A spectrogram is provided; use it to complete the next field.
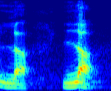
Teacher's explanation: पार्श्विक पार्श्विक मतलब जिन व्यंजनों के उच्चारण में जीभ तालू को छुए किंतु पार्श्व पार्श्व मतलब बगल में से हवा निकल जाए उन्हें पार्श्विक व्यंजन कहते हैं। मतलब तालु को तो छुएगी ऊपर लेकिन बगल से हवा निकल जाएगी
